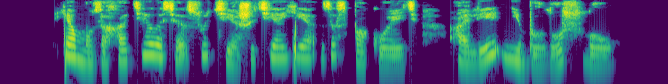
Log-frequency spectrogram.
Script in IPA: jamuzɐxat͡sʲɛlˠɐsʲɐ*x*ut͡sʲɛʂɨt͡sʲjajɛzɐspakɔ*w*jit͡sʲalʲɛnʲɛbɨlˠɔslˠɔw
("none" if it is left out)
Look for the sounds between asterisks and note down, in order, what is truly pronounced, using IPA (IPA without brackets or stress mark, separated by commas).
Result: s, none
